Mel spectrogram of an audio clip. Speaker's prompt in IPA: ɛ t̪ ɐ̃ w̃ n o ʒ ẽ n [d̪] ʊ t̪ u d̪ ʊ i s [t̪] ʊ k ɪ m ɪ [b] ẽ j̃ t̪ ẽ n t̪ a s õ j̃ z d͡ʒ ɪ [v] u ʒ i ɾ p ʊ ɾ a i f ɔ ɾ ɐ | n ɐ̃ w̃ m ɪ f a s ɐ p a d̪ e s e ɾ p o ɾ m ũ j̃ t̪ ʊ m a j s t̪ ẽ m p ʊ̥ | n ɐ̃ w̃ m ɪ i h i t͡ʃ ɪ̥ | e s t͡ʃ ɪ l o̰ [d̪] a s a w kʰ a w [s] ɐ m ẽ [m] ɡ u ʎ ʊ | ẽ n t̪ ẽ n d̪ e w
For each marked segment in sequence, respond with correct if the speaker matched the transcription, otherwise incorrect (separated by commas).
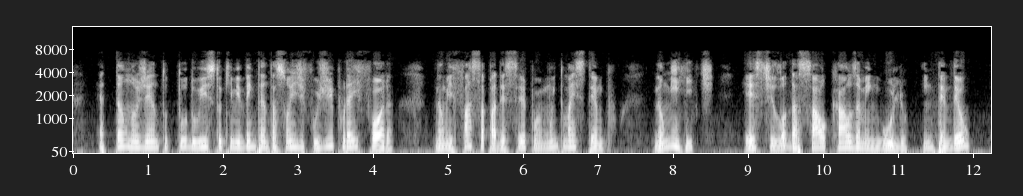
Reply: incorrect, correct, incorrect, incorrect, correct, incorrect, incorrect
